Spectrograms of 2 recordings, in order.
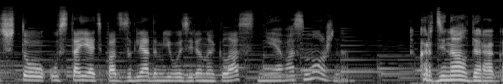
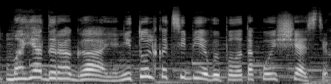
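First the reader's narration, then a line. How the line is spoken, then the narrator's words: Loud laughter. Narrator (Russian): хохотала Полина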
